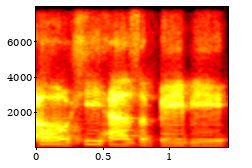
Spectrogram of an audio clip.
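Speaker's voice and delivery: ordinary talk, nothing marked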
